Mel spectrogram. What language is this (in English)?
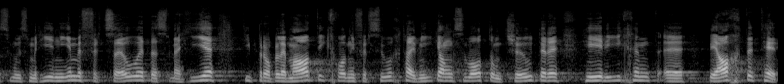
Swiss German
